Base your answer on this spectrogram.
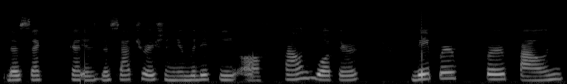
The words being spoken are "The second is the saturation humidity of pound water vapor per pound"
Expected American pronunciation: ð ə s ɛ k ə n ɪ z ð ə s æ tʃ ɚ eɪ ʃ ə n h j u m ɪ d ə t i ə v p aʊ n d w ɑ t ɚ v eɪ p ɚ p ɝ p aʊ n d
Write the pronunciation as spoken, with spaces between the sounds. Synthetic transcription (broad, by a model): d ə s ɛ k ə ɪ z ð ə s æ tʃ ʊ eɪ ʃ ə n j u m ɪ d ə t i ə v p aʊ n d w ɑ t ɚ v eɪ p ɚ p ɝ p aʊ n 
